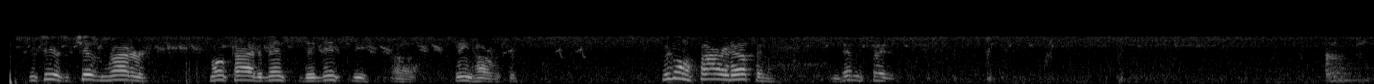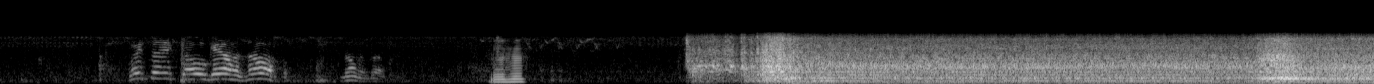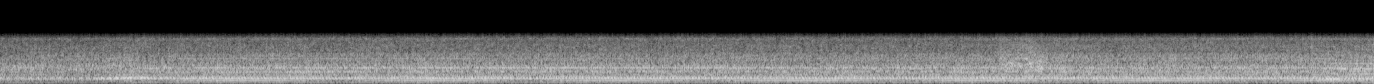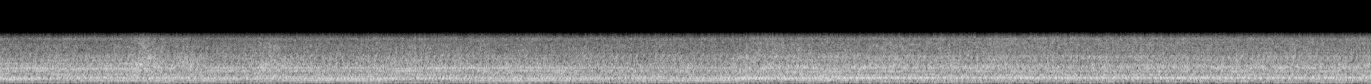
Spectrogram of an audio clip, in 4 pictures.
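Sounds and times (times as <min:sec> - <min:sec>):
harvester engine running: 0:20.6 - 0:54.9
steady whine: 0:20.6 - 0:54.9.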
